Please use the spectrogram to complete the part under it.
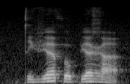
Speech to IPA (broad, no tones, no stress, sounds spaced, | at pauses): t̪ i vʲ a θ o pʲ a ɣ a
